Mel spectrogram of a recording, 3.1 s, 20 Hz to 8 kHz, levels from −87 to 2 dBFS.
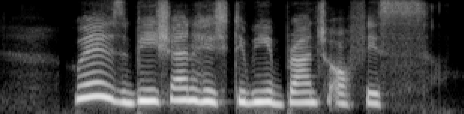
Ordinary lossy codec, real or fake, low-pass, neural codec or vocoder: none; fake; none; codec, 16 kHz, 1 kbps, X-Codec, HuBERT features, trained on LibriSpeech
